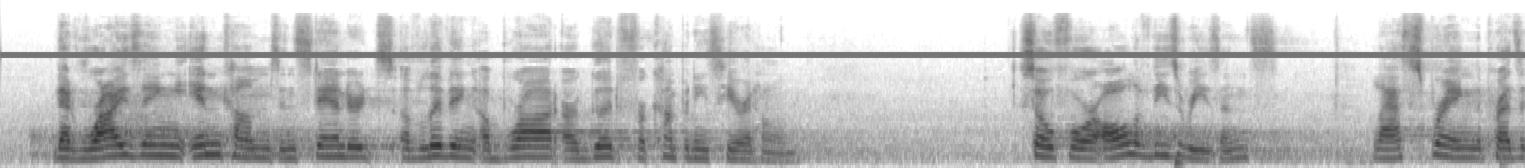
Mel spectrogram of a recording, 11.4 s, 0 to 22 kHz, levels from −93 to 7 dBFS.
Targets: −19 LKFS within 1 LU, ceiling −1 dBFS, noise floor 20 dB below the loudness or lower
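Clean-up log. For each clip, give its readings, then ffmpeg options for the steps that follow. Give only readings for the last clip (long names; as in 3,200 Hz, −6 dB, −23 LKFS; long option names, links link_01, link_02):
interfering tone 6,500 Hz; level of the tone −32 dBFS; integrated loudness −26.5 LKFS; sample peak −7.5 dBFS; target loudness −19.0 LKFS
→ -af "bandreject=frequency=6500:width=30"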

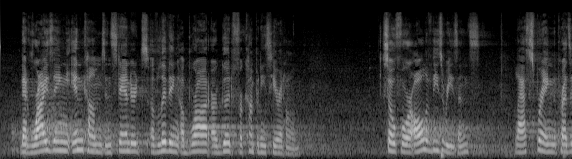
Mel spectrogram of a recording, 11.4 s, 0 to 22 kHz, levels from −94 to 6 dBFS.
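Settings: interfering tone none found; integrated loudness −27.0 LKFS; sample peak −8.0 dBFS; target loudness −19.0 LKFS
→ -af "volume=8dB,alimiter=limit=-1dB:level=0:latency=1"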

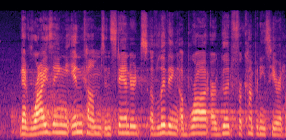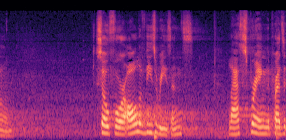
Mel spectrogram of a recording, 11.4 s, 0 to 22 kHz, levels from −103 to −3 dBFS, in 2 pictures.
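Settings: integrated loudness −19.0 LKFS; sample peak −1.0 dBFS; background noise floor −48 dBFS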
